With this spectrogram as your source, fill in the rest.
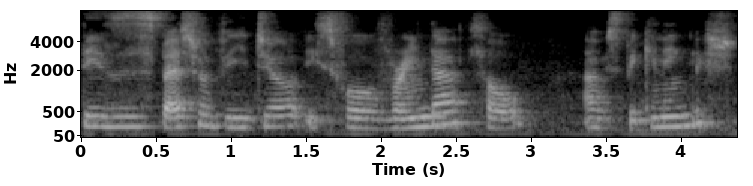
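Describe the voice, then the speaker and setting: Audible room echo surrounds a woman with a non-native accent who speaks at a fairly slow pace. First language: Portuguese. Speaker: vlogger. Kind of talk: heartfelt vlog monologue. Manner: halting.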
